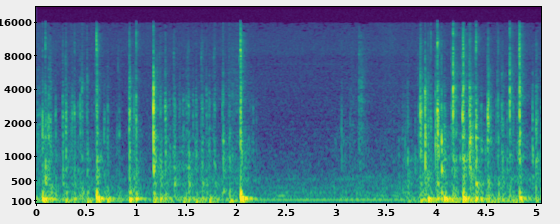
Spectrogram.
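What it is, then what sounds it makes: Plastic computer keyboard. Fingertips type on the hollow plastic keys of a black plastic full-size computer keyboard resting on a wooden desk, producing rapid repeated taps. The short, dry clicks come in bursts, with a quieter gap in the middle before the typing resumes.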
